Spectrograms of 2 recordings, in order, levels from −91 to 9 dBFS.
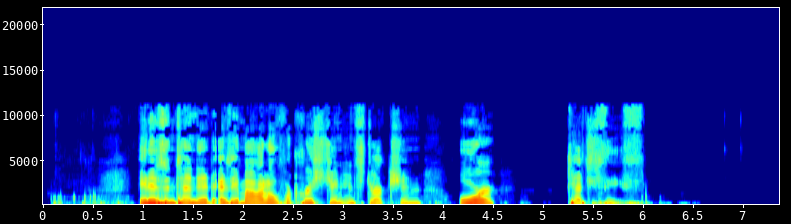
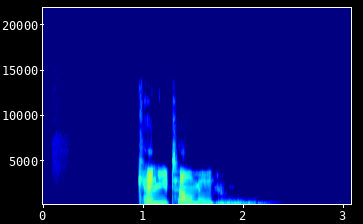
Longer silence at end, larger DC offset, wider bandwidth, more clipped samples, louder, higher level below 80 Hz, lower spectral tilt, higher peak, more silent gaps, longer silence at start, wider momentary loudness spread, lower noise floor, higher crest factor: first, 1.4 s vs 0.95 s; neither; second, 11.5 kHz vs 15 kHz; neither; first, -17 LUFS vs -39 LUFS; first, -42 dBFS vs -88 dBFS; first, -7 dB/octave vs -3.5 dB/octave; first, 0 dBFS vs -16 dBFS; neither; second, 0.4 s vs 0.95 s; second, 18 LU vs 21 LU; second, -84 dBFS vs under -90 dBFS; second, 18 dB vs 30 dB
